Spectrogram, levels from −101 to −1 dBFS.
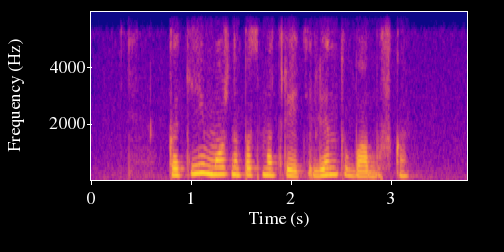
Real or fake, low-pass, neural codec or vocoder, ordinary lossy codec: real; 5.4 kHz; none; Opus, 32 kbps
